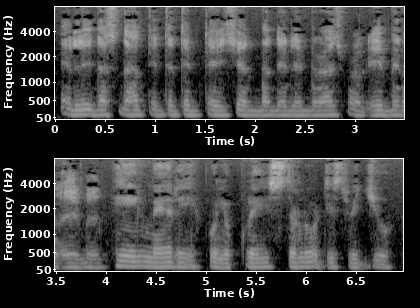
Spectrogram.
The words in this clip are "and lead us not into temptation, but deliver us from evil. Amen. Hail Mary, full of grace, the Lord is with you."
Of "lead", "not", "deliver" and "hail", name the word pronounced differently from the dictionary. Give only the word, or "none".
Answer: deliver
